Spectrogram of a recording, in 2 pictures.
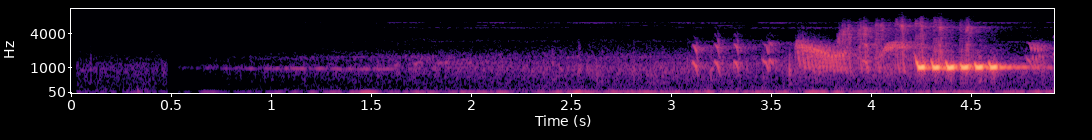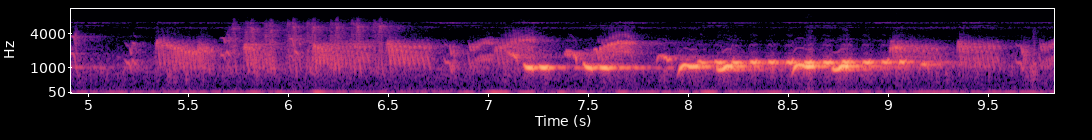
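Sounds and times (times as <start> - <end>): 
Chestnut-rumped babbler calling at Danum: 3.7 - 9.8.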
